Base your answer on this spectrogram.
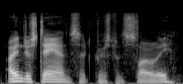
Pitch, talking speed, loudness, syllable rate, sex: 110 Hz, 165 wpm, -18 LUFS, 5.5 syllables/s, male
